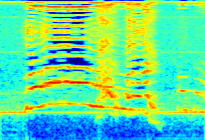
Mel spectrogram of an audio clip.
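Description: A person's high-pitched, meow-like vocalising as a puppet voice: one long call that rises and falls, then shorter gliding calls. A steady tone hums underneath.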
